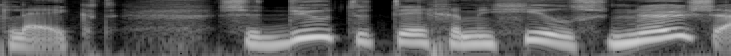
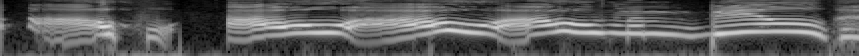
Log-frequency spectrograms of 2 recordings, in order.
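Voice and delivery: higher, louder, drawn-out blubbering; mock crying; 11 semitones higher, 5 dB louder, much slower than usual. A narrator's reading. Michiel cries over his sore bottom, hammed-up wailing. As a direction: wail like a hurt child. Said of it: "huilt hij".

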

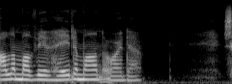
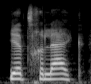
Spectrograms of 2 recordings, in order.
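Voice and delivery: ordinary delivery

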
